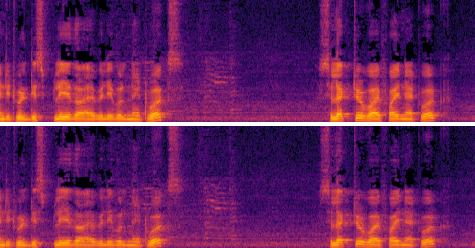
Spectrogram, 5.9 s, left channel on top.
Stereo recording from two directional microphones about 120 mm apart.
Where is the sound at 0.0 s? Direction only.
40° left (ahead or behind).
